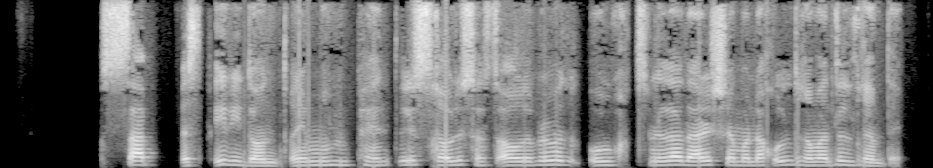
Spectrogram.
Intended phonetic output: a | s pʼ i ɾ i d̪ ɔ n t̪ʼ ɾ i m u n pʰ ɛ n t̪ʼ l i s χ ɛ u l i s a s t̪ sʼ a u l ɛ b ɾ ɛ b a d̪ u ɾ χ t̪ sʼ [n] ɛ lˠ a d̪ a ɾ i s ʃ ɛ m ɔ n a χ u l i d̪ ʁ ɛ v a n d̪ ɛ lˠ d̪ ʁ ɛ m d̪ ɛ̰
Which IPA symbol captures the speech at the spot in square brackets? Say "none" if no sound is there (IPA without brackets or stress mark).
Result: n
